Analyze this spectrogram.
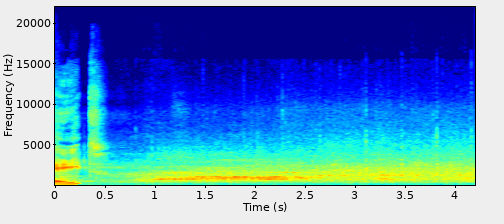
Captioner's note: audience cheering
